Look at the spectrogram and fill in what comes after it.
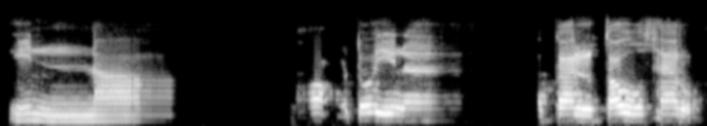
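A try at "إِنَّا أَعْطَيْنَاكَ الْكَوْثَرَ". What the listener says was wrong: মাশাআল্লাহ, খুব সুন্দর পড়েছেন।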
